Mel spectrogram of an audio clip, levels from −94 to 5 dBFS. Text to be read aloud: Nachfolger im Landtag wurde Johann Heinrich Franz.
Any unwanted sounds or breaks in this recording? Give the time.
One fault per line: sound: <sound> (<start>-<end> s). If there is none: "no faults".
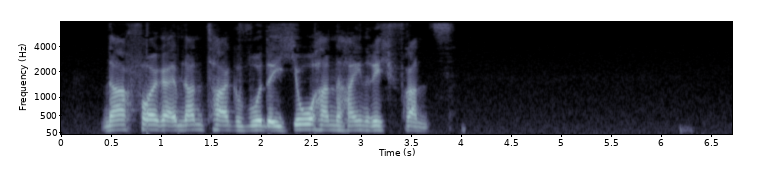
no faults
